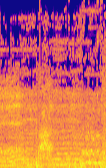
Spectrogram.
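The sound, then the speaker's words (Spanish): A horse whinnies briefly and loudly during a gunfight, as a man shoots from behind it and Wyatt drives the animal off with a shot, over a dense, noisy background of commotion that fills the whole moment. “Otro de ellos les dispara tras un caballo y Wyatt ahuyenta al animal con un tiro dejando al forajido sin protección.”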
